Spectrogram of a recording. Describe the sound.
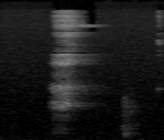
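Deep breathing during a guided meditation: one strong, airy breath swells and fades, followed by a couple of softer, shorter breaths. There is no talk.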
